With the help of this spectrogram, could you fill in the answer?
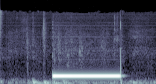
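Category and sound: signal or alarm, telephone ringback tone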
